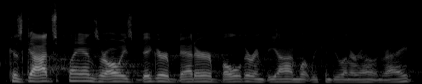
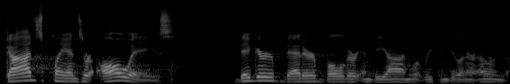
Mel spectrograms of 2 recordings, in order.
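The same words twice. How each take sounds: First: Said in the usual way. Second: "God's plans are always" slowed right down and louder, each word leaned on; slow emphatic repeat. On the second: Shown as a demonstration. Preacher repeating the line to his congregation, slow and emphatic. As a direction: drive the point home word by word.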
